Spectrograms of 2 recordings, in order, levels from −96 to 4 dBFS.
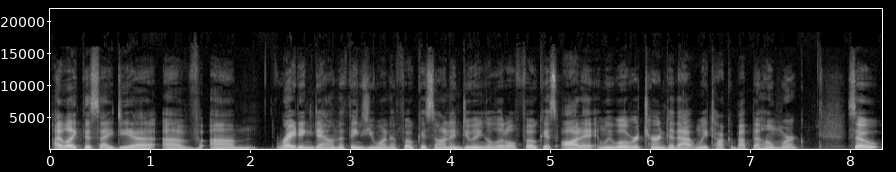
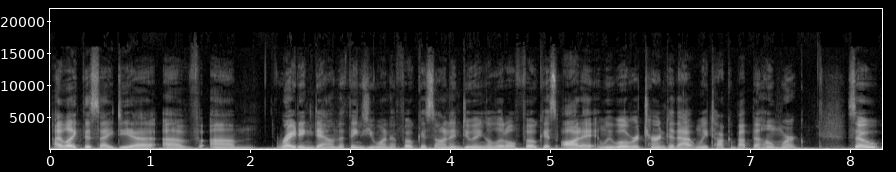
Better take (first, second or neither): first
